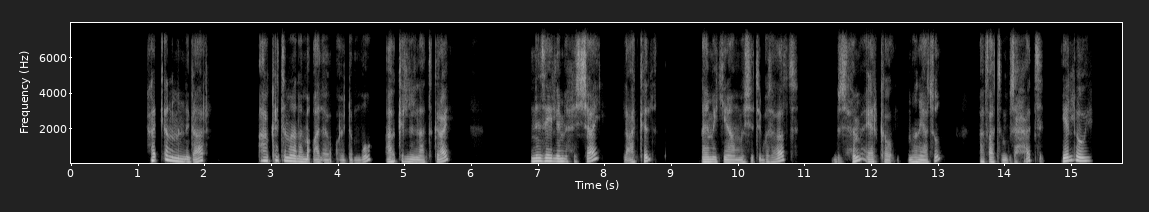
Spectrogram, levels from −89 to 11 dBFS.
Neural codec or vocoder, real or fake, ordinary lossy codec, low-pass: codec, 16 kHz, 16 kbps, FreqCodec, smaller model; fake; Opus, 64 kbps; 7.2 kHz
